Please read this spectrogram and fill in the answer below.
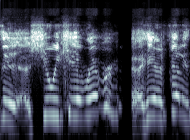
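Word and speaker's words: Schuylkill: How you pronounce it? Shy Kill River here in Philly. Is that what we doing? Shy Kill River.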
